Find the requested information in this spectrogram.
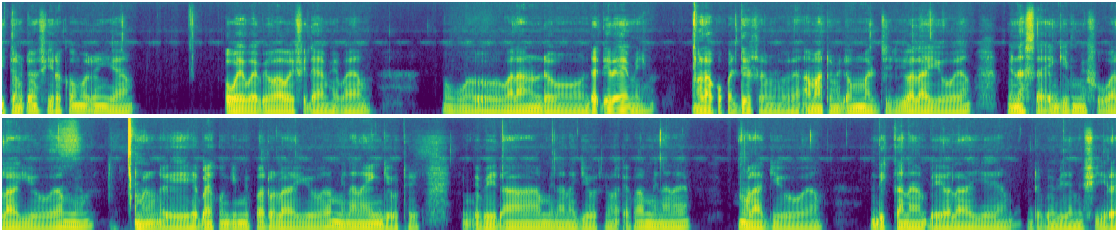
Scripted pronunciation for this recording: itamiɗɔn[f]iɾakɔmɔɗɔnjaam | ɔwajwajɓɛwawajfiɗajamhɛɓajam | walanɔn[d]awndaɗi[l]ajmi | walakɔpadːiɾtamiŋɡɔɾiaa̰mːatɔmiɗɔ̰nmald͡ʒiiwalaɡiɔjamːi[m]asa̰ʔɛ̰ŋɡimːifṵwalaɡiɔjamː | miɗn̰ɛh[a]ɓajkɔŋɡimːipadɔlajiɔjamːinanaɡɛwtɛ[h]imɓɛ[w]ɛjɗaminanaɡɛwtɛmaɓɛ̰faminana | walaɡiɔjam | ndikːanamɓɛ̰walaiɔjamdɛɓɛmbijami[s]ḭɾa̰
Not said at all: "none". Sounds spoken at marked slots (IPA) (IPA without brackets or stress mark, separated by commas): f, d, ɾ, n, ɛ, h, b, f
